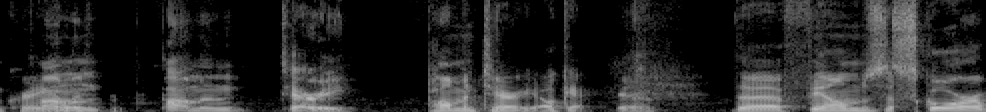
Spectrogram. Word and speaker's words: Palminteri: Palminteri.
